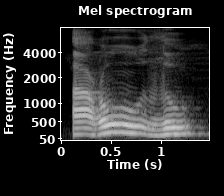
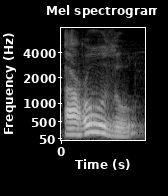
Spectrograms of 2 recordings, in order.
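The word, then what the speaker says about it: أعوذ: নরম করে উচ্চারণ করবেন। আমার সঙ্গে বলুন আউজু আচ্ছা আউজু এর মধ্যে এইযে আউজুবিল্লাহি মিনাশ শাইতানির রাজিম এর মধ্যে কঠিন যে শব্দটা সেটা হল আউজু এটা একটু সুন্দর করে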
